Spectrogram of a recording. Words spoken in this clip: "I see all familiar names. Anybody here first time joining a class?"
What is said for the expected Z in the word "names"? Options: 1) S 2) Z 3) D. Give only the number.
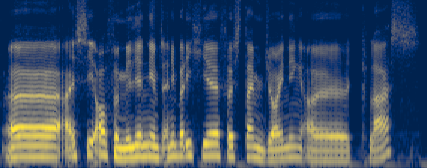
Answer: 1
